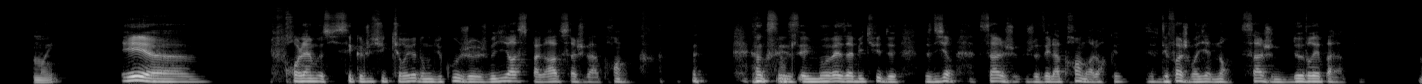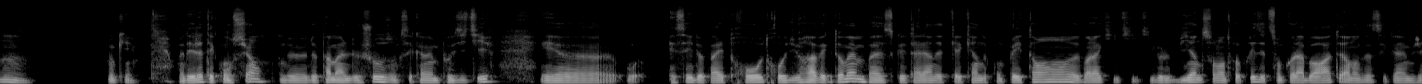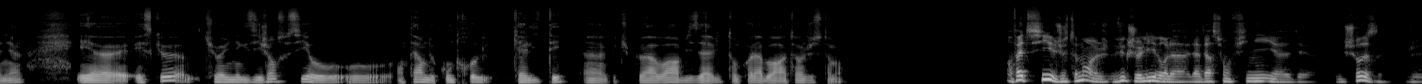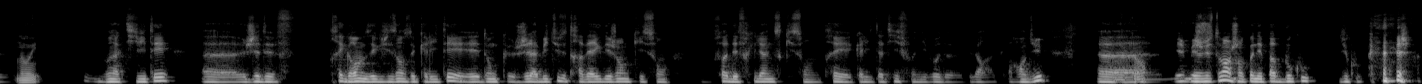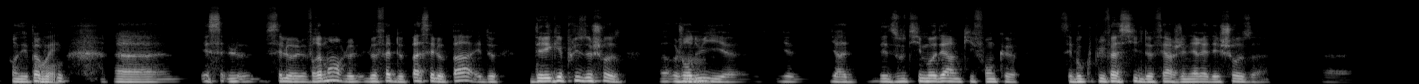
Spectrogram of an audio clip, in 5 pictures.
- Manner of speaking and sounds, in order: chuckle; "exigences" said as "exizense"; laugh
- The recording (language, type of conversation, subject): French, advice, Comment surmonter mon hésitation à déléguer des responsabilités clés par manque de confiance ?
